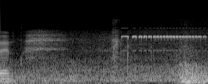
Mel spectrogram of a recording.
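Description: Garrett AT Pinpointer sounding a steady high-pitched alert tone that starts a little past halfway, meaning metal is right at its tip.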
